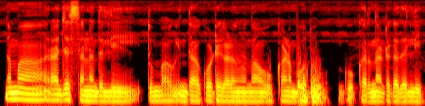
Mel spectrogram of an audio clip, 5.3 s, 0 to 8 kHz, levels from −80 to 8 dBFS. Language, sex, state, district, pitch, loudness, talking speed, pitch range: Kannada, male, Karnataka, Dakshina Kannada, 95 Hz, -16 LUFS, 110 wpm, 95-105 Hz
